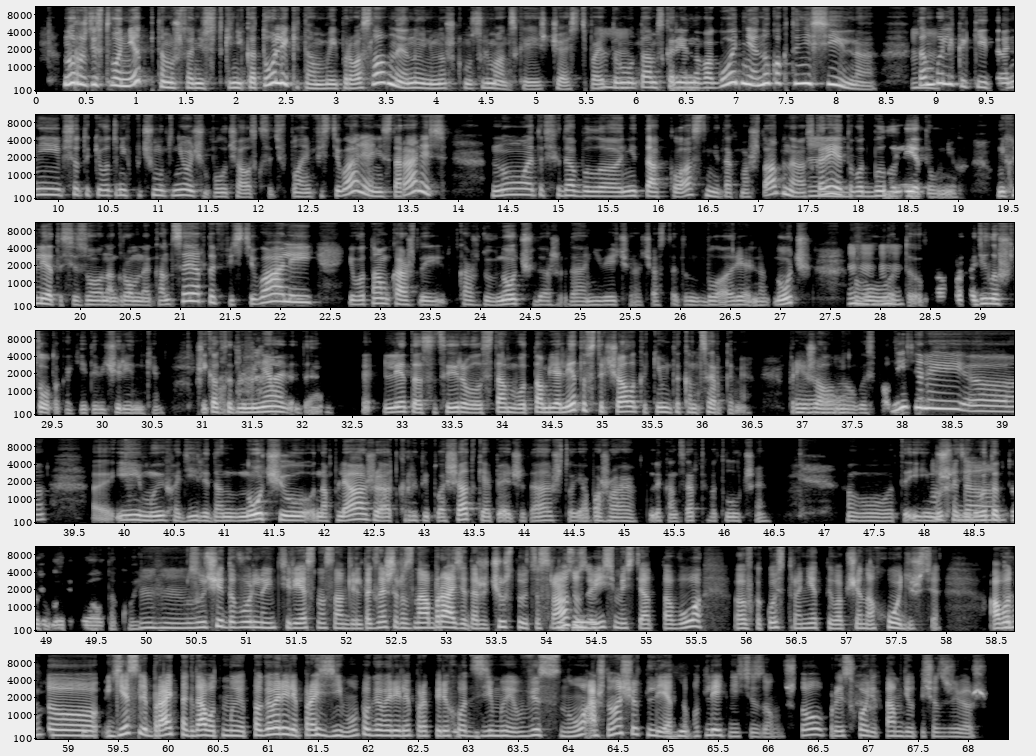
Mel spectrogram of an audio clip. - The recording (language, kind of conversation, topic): Russian, podcast, Как вы отмечаете смену времён года на природе?
- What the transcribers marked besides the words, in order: laugh; tapping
